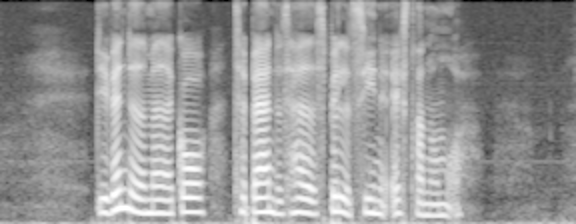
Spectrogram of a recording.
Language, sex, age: Danish, female, 32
